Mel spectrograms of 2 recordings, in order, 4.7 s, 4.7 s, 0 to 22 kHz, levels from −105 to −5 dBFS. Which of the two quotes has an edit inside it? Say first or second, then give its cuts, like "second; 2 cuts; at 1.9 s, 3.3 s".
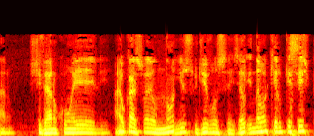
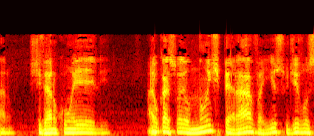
first; 3 cuts; at 1.7 s, 2.6 s, 3.7 s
